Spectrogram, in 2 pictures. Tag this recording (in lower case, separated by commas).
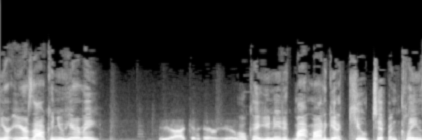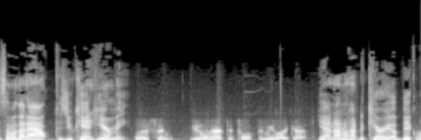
music, speech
